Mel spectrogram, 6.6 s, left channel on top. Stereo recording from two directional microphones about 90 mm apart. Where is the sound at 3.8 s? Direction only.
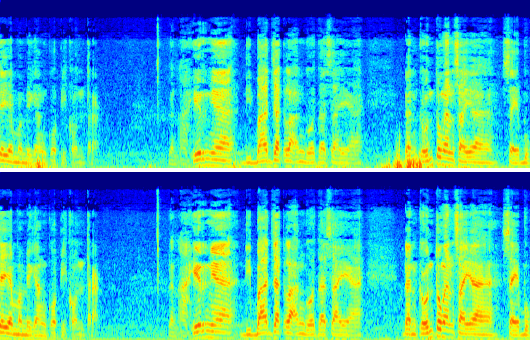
20° left (ahead or behind).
